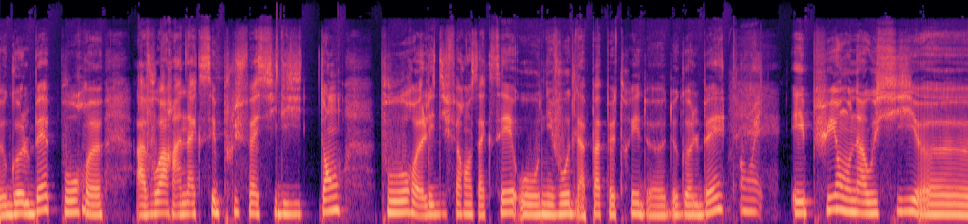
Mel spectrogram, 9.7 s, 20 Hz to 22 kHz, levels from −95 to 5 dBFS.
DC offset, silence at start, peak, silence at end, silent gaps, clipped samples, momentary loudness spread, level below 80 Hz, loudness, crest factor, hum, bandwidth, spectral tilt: under 0.1%; 0 s; 0 dBFS; 0 s; none; under 0.1%; 5 LU; -46 dBFS; -15 LUFS; 14 dB; none; 16.5 kHz; -4.5 dB/octave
